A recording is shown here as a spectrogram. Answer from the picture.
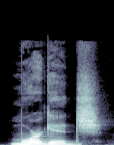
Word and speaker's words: mortgage: first syllable m ort sounds exactly like more the T is silent and the second syllable GA GE has an a sound that sounds more like the I in bridge gidge mortgage number nine salmon salmon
